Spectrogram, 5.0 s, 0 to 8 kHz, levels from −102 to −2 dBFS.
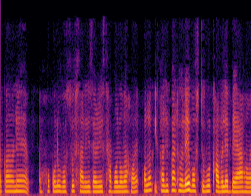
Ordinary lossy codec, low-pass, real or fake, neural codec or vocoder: AAC, 32 kbps; 7.2 kHz; fake; codec, 16 kHz, 4.8 kbps, FACodec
